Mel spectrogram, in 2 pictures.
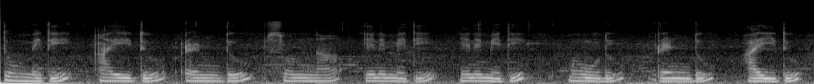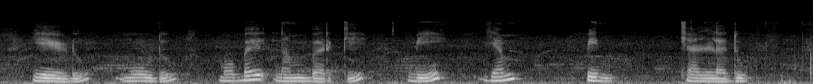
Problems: none marked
